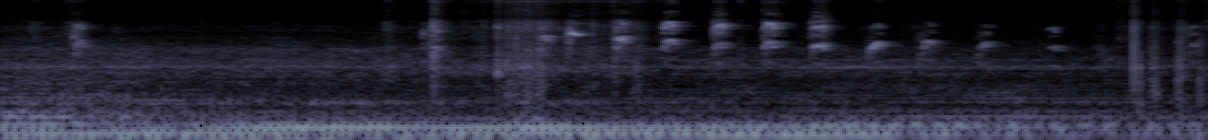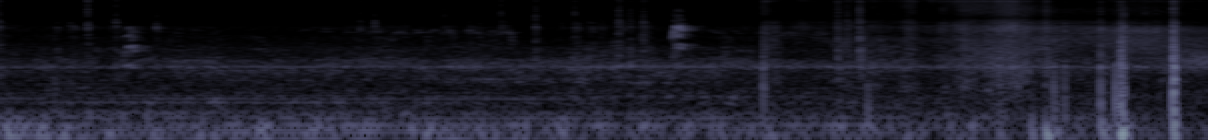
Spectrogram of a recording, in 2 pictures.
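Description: Two caged birds fighting: wings flapping and clattering against the wire cage, with a run of short, sharp, repeated chirps from about two to five seconds in.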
